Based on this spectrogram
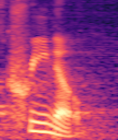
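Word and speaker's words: krino (κρίνω): This word is pronounced krino, and it means to rule, to determine the law, to decree, and to condemn.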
